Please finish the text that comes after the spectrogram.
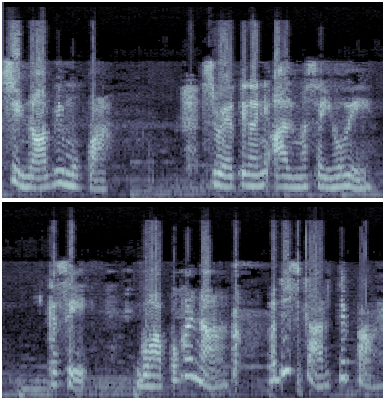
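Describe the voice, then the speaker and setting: A woman's voice: medium pitch, animated, slow pace, pauses often, fairly bright tone, soft background music. A woman playing a materialistic, discontented young wife in a melodramatic Filipino radio drama, whiny and coquettish. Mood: coy, envious.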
